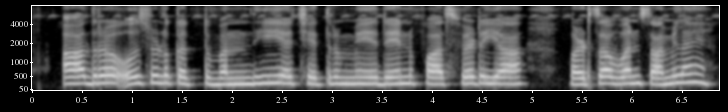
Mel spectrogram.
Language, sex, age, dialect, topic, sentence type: Hindi, female, 18-24, Awadhi Bundeli, agriculture, statement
